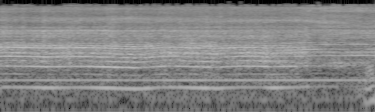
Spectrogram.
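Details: Oscillating cast saw that vibrates rather than spins, cutting a cast off a patient's arm with a little pressure during removal: steady, loud, high buzzing whine.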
